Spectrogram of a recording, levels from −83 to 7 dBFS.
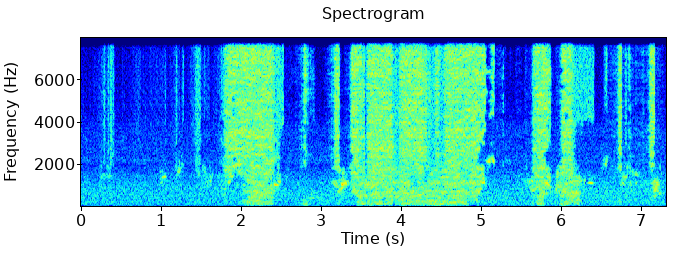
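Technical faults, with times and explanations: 0.0–2.07, 2.44–3.44, 4.99–6.01 and 6.25–7.31 s, speech suppressed in double talk: the speech sinks by about 10 dB at first, then about 20 dB, rather than cutting to silence, likely from an echo canceller turning everything down during overlap.
1.02–1.08 s, other side's voice leaking through: a brief scrap of a second, different voice sits about 15 dB under the speech, likely loudspeaker sound the echo canceller failed to remove, unlike a delayed copy of the talker.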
